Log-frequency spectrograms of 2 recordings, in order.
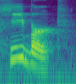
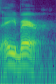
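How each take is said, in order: First: The name is pronounced the way it is spelled. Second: The name is pronounced like the words "a bear". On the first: The speaker calls it wrong. "I used to call it Hebert... because that's what it looks like" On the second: The speaker calls it right. "But it's A Bear. Totally different than the way it looks"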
